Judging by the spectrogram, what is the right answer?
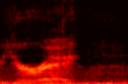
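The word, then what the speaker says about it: Ouray: have to go through your a i believe the o is silent on that o u r a y your a on the million dollar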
